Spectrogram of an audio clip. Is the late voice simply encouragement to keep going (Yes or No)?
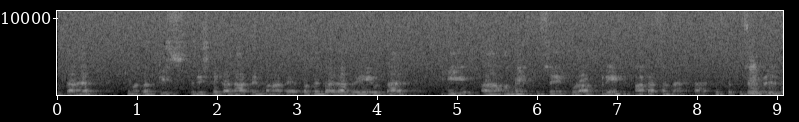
Yes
